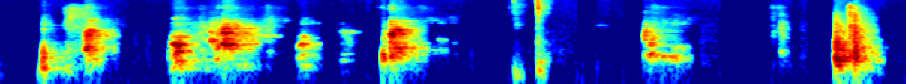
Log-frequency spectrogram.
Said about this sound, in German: Okay, es ist ein Australian Shepherd. Ja. Der tut immer brav melden, das ist eh sein Job, aber gerade nicht jetzt.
